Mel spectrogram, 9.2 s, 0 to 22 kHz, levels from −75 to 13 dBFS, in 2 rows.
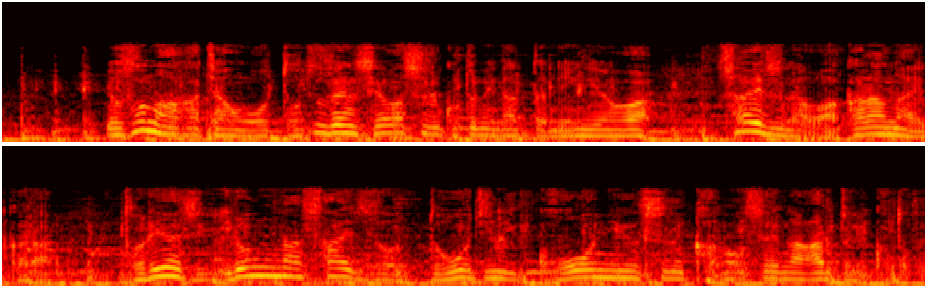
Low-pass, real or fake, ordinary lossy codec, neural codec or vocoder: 7.2 kHz; fake; none; codec, 16 kHz, 8 kbps, FreqCodec, larger model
